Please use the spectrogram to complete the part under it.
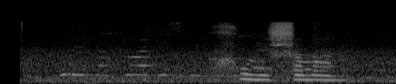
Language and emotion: Russian, angry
